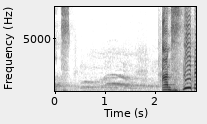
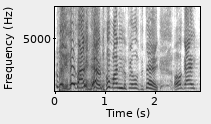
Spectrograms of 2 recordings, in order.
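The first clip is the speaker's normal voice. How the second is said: laughing; 6 semitones higher than usual. Real, not acted. Laughing at her own broke story.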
